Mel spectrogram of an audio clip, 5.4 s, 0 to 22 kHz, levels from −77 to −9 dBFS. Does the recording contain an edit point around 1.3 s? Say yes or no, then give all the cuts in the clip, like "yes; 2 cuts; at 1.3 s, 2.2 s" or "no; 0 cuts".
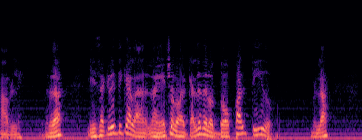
no; 0 cuts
